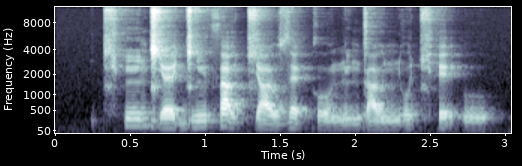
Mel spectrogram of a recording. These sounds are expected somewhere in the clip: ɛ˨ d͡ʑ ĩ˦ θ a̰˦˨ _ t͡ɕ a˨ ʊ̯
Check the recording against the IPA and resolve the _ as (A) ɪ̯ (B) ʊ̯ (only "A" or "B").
B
